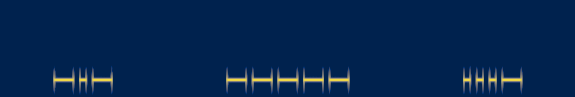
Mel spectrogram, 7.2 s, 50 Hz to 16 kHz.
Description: Morse code, heard as a keyed tone, about 15 wpm, spaced as for 5 wpm, 700 Hz. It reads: K0V
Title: USA Call Signs - 4 Characters - 6x Character Spacing - 15wpm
